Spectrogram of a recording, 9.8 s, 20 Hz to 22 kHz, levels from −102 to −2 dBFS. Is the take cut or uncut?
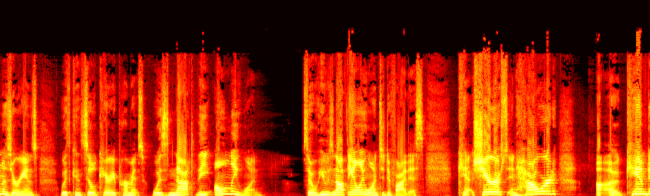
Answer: uncut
